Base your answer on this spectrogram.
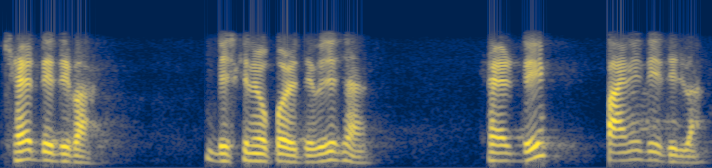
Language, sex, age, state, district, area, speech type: Assamese, male, 30-45, Assam, Biswanath, rural, conversation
